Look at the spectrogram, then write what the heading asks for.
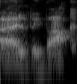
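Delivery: put-on robotic voice with a German accent. Recalling a film line said like a robot: Arnold Schwarzenegger German accent. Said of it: "obviously the German accent, when he was like".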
